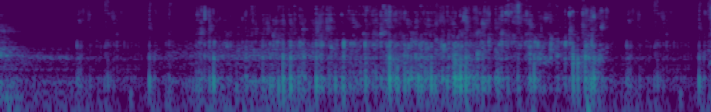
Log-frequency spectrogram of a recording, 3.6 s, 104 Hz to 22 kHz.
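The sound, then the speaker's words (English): 80 grams of water pours steadily for a few seconds into a mixing bowl of bread flour, yeast and salt for a dough, a continuous splashing trickle with small uneven surges and no voices. “80 grams of water.”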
